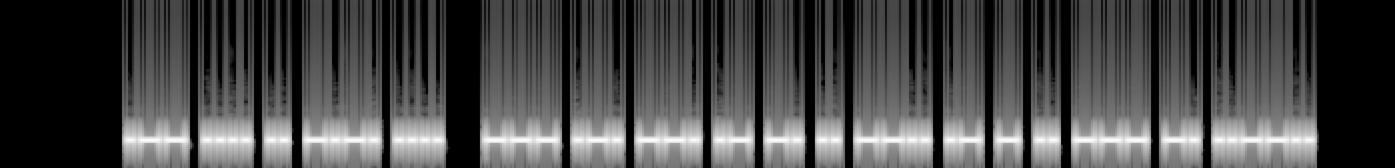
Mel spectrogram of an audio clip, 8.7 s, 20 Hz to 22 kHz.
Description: Morse code, heard as a keyed tone, about 30 wpm, 700 Hz. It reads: WHICH ORGANIZATION?
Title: Sentences from Top 1000 Words - Review Part 5 - 30wpm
